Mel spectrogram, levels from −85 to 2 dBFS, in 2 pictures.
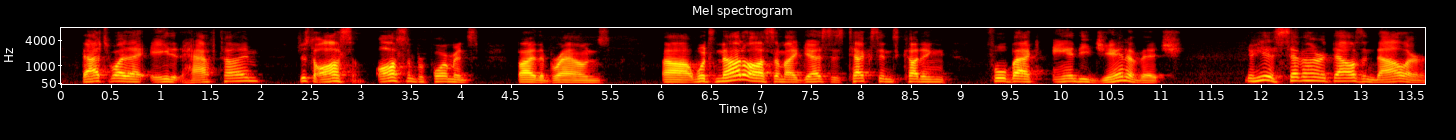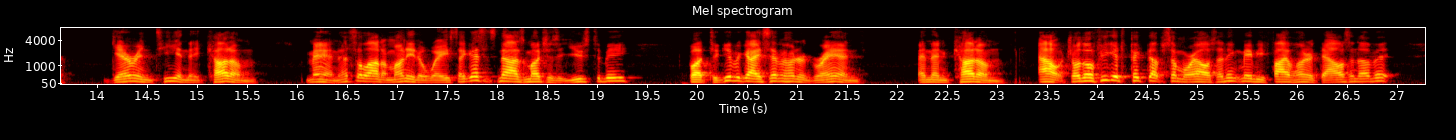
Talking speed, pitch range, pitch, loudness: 190 wpm, 115-160 Hz, 140 Hz, -25 LUFS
